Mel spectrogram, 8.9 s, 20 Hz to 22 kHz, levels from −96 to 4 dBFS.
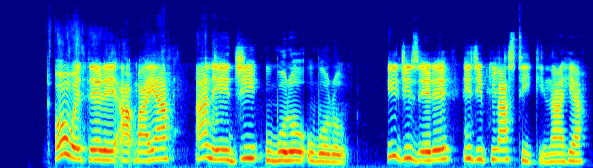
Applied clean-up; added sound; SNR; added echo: neural mask model DeepFilterNet 3.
